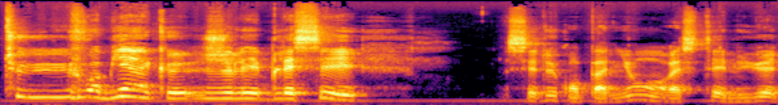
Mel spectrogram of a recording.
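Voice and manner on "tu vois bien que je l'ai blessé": put-on high, slow wail of a distressed little girl; cri entrecoupé. A narrator's reading. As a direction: draw the words out in a high, pained cry. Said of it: "cria-t-elle d'une voix entrecoupée". (plainte aiguë et traînante, voix entrecoupée)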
